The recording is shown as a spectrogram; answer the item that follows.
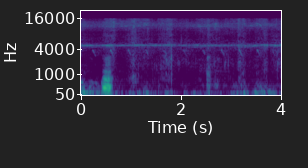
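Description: A man's short closed-mouth 'mm' about half a second in. Then quiet outdoor ambience with faint repeated short high chirps and a steady thin high whine over a low rumble.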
